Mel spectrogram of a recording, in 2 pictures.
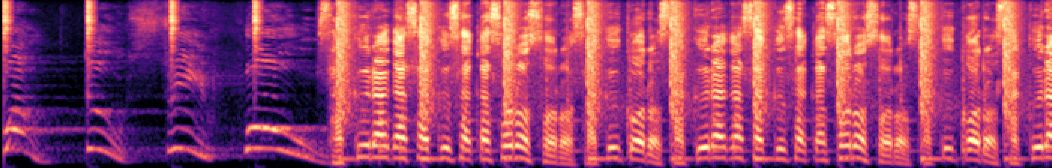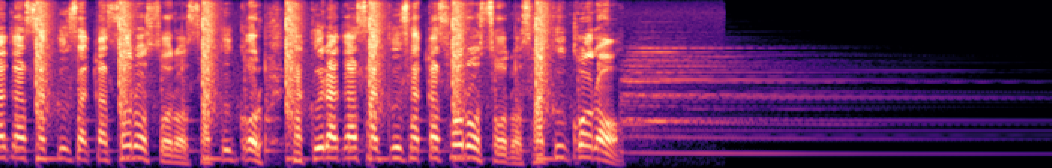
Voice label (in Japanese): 早口言葉リズム（中級編）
